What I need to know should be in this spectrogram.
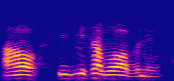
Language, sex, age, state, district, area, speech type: Assamese, male, 45-60, Assam, Sivasagar, rural, conversation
